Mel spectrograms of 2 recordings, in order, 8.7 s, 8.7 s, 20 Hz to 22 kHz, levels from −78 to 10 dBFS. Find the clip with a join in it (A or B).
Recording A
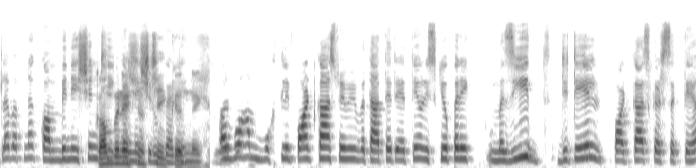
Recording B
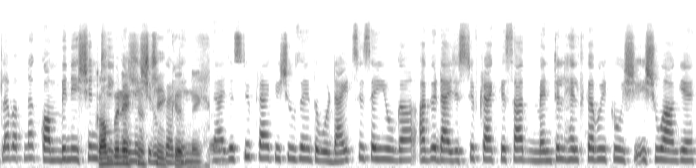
B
